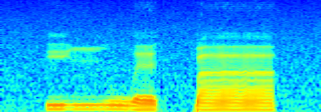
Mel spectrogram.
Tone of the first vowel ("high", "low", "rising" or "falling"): high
